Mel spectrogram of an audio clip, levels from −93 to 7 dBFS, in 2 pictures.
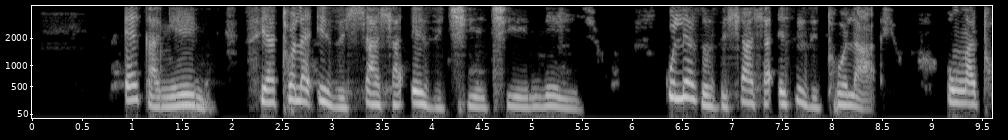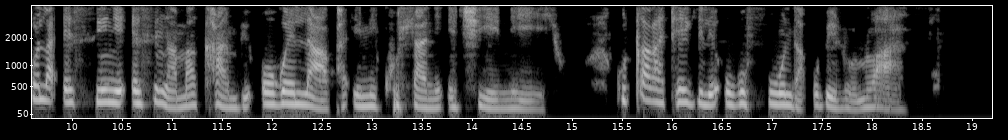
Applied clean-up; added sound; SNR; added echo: none; none; none; none.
